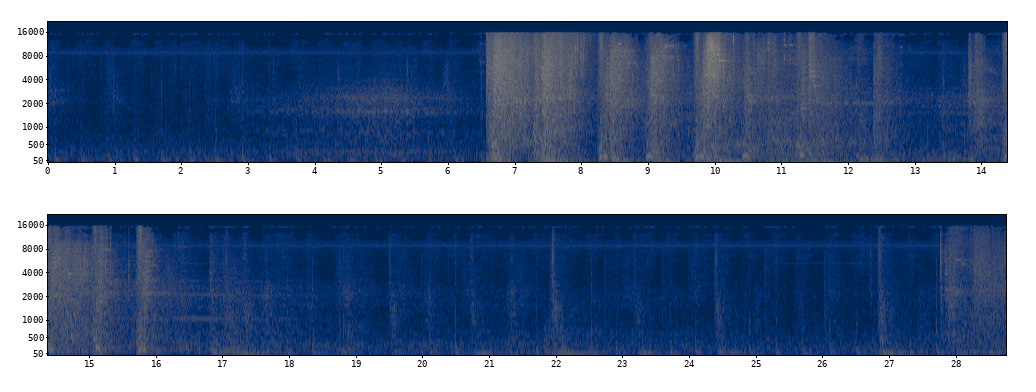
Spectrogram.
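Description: Armoured footsteps run on stone.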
